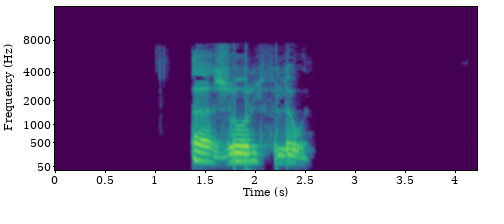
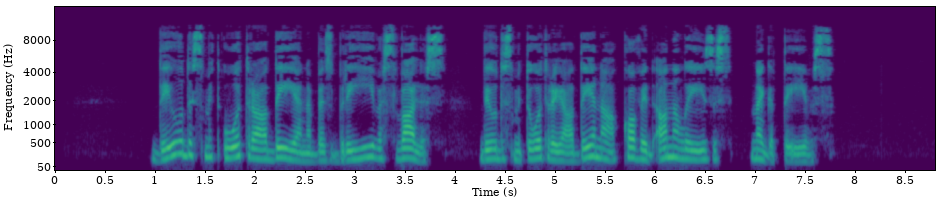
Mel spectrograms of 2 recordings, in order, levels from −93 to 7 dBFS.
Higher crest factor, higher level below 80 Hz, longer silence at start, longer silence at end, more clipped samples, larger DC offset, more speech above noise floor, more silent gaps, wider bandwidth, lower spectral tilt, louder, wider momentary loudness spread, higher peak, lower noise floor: about the same, 20 dB vs 20 dB; first, -54 dBFS vs -82 dBFS; first, 1.35 s vs 0.95 s; first, 1.7 s vs 1.05 s; neither; neither; first, over 75 dB vs 52 dB; neither; second, 7.8 kHz vs 11.5 kHz; first, -6 dB/octave vs -3 dB/octave; first, -17 LUFS vs -29 LUFS; first, 10 LU vs 6 LU; first, 0 dBFS vs -12 dBFS; first, under -90 dBFS vs -81 dBFS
